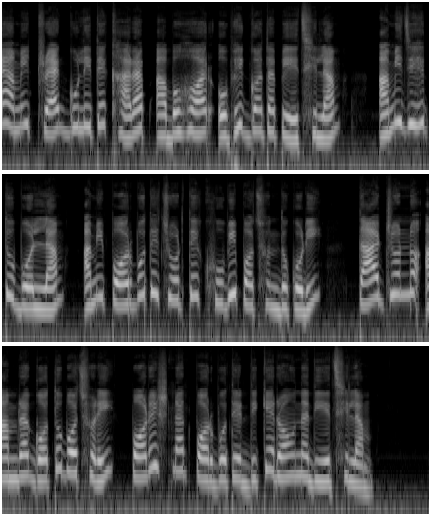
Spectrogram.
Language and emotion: Bengali, neutral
